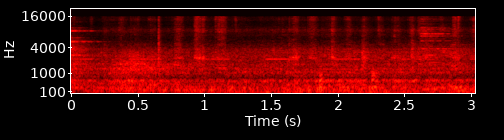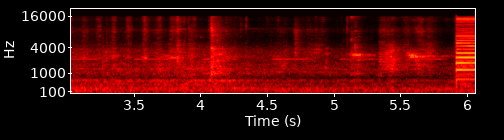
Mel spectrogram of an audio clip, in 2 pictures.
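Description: Hand-scrubbing the metal pins of an automotive relay with a small abrasive pad to clean its contacts: a steady scratchy rubbing, with a few light clicks near the end.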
